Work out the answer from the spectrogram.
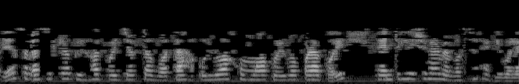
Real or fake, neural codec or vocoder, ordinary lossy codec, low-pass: real; none; none; 5.4 kHz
